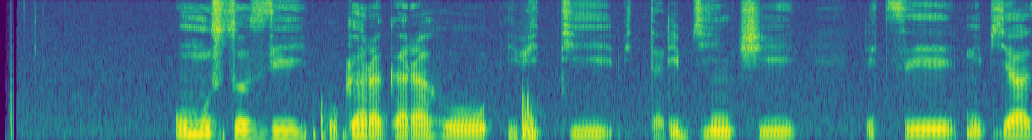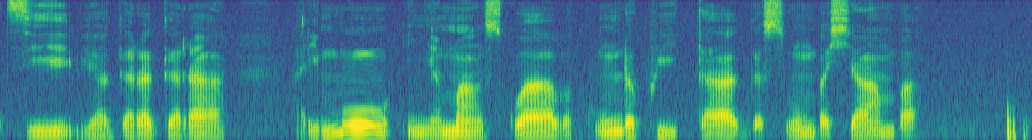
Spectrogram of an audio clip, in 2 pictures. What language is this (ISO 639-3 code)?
kin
